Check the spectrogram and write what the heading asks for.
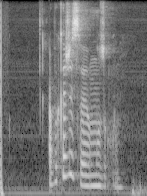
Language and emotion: Russian, neutral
